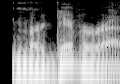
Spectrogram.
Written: merdivorous

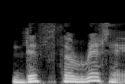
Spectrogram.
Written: diphtheritically

